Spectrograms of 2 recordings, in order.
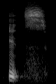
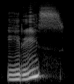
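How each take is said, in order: First: It is is shortened into one syllable. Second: It is is said as two full words.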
